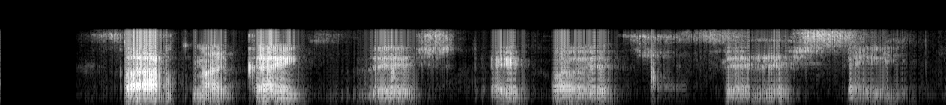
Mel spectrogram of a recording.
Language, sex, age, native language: Icelandic, male, 13, Icelandic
